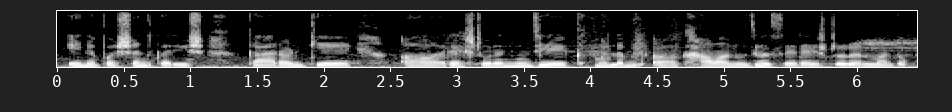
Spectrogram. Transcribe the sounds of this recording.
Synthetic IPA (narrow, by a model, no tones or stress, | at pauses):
enepəʃənd̪ʱkəɾiʃkaɾəɳke | ɾesʈoɾənʈnũd͡ʒemət̪ləbkʰaʋanũd͡ʒʱəʃeɾesʈoɾəɳʈmãt̪o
